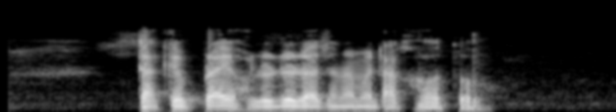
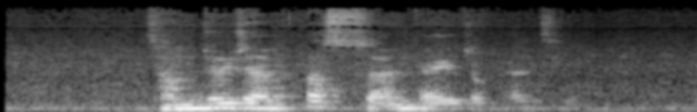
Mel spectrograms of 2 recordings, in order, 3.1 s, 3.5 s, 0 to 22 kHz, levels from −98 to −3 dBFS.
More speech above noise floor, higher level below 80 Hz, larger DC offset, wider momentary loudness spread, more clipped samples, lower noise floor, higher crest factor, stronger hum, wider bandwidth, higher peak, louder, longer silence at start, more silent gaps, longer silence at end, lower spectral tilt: first, 55 dB vs 33 dB; second, -52 dBFS vs -46 dBFS; neither; about the same, 12 LU vs 13 LU; neither; first, -73 dBFS vs -46 dBFS; about the same, 18 dB vs 14 dB; neither; second, 7.4 kHz vs 16 kHz; about the same, -2 dBFS vs -2 dBFS; second, -19 LUFS vs -13 LUFS; about the same, 0.7 s vs 0.8 s; neither; second, 0.7 s vs 0.9 s; about the same, -7 dB/octave vs -8 dB/octave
